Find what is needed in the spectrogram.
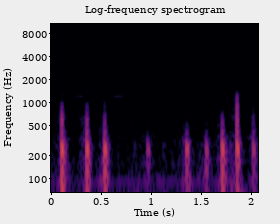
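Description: A stylus knocking against a writing tablet as words are handwritten: a quick run of short dull knocks, three at the start, a pause of about a second, then four more near the end.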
